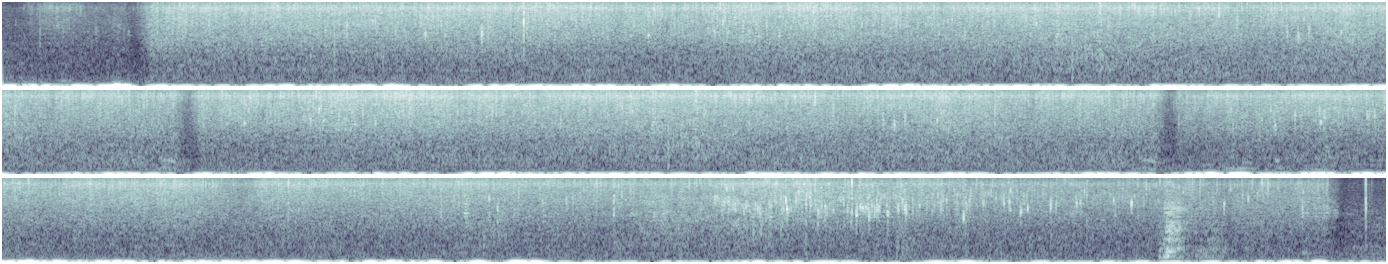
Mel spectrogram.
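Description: Boorsok dough pieces frying in hot oil: a dense, steady sizzle that starts about a second in and briefly breaks off twice.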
